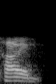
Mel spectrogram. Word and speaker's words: Chaya: So when Chaya Hanan, Right, that's how she pronounces her name, C-H-A-Y-A, space C-H-A-N-I-N, Chaya Fanin.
